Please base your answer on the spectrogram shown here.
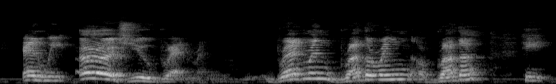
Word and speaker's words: brethren: and we urge you brethren brethren brothering or brother he we urge you it's pronounced breath ring we he urge you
